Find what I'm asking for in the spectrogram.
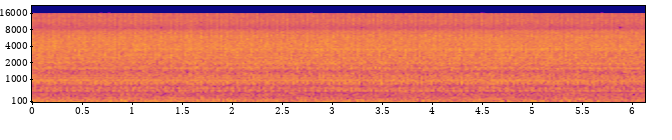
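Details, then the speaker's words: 2009 Toyota Yaris with oil warning light flickering when driven hard; rough, uneven idle with a faint whine, audible from inside the car, before oil flush and oil filter screen cleaning; sludged or fake oil suspected. "dan di mobil ini kita didengarkan suaranya itu agak aneh bisa dibandingkan Nanti dengan ketika setelah selesai di sini suara mesinnya itu tidak agak kasar ya terus ada Meraung engine begitulah"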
